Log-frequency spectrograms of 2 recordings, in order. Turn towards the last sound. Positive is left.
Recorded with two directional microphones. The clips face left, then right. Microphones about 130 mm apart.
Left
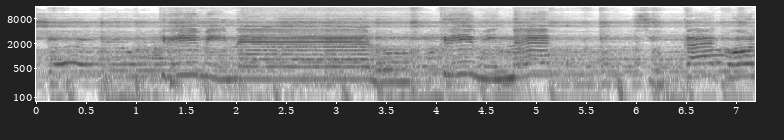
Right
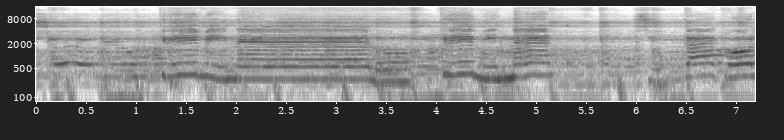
turn(degrees=-35)  # may be behind; listen again after turning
